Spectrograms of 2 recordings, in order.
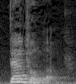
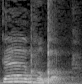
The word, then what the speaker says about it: develop: other dialects for example in Indian English they'll often put the stress on the first syllable so they'll say develop which would be develop which is almost the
